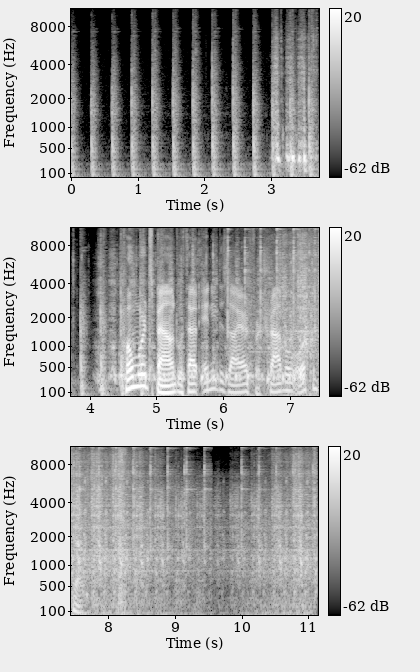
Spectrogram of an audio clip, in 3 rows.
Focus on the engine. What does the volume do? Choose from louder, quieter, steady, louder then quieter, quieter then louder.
quieter then louder.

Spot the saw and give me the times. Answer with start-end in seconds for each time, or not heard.
3.0-8.3.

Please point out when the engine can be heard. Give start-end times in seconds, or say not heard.
6.7-11.1.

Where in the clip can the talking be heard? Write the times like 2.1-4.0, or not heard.
4.5-7.7.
